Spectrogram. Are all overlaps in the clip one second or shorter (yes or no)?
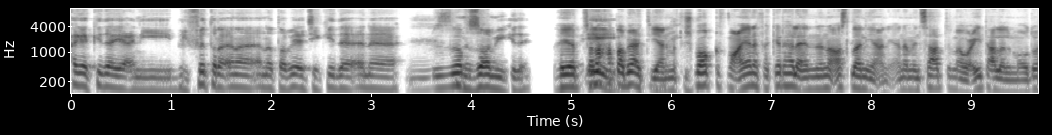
yes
